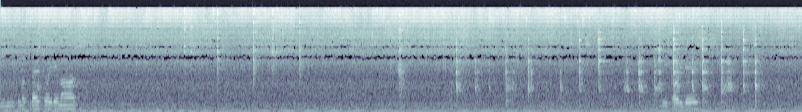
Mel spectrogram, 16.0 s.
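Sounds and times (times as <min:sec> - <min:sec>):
bacon sizzling in a frying pan: 0:00.0 - 0:16.0
fat crackling and popping: 0:08.7 - 0:16.0.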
